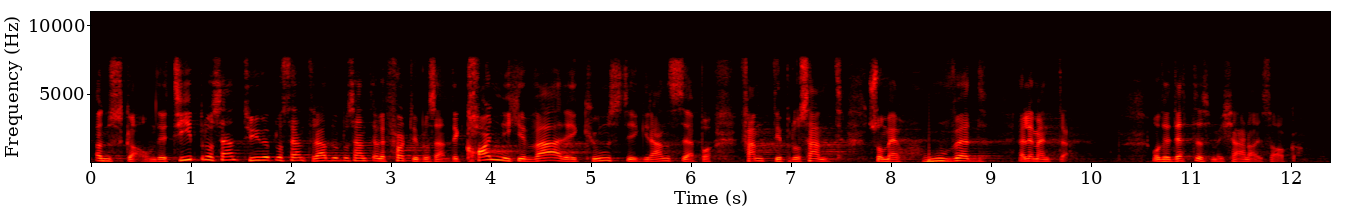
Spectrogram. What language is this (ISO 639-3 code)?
nor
